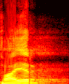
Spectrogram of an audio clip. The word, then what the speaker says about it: fire: जैसे पढ़ के देखते हैं तो इसे क्या पढ़ेंगे, एफ से पढ़ेंगे फा, आई का उच्चारण आय होगा। क्यों, क्योंकि आर ई लिखा है तो फाय हो गया, FIRE फायर।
